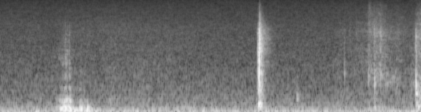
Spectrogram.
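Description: Small handling sounds on a hobby workbench: a soft bump about half a second in, then a sharp click at about two and a half seconds and a fainter one near the end, as a paintbrush and small wooden model parts are set down on a cutting mat.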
